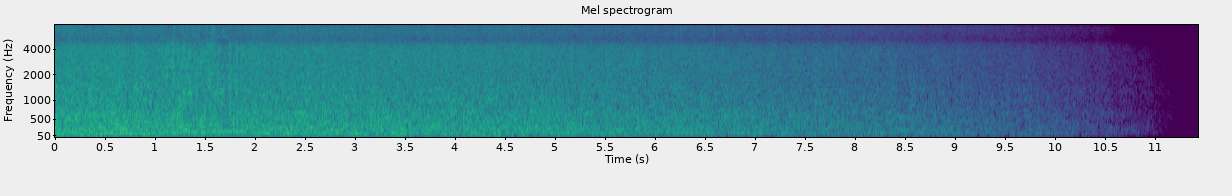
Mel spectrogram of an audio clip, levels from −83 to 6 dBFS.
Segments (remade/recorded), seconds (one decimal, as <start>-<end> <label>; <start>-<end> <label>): 0.0-1.1 recorded; 1.1-1.9 remade; 1.9-11.4 recorded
